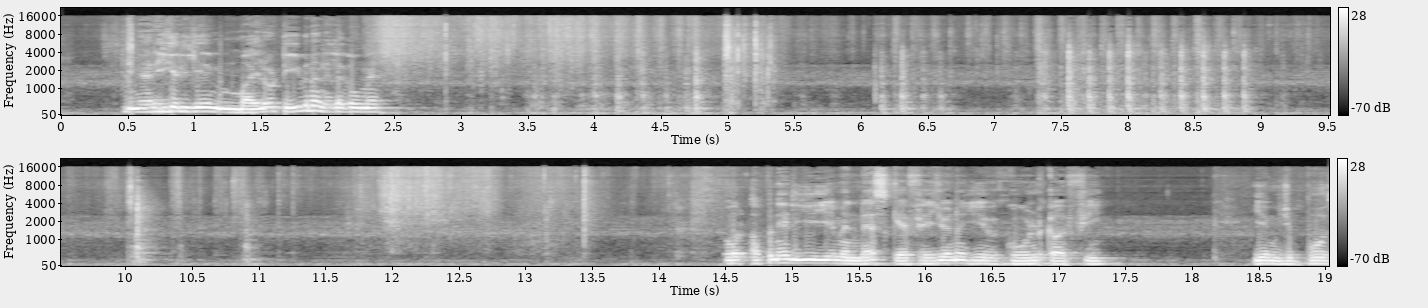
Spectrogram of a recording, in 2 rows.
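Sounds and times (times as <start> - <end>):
plastic packet crackling: 2.4 - 4.0, 4.8 - 5.5, 11.1 - 13.6.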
